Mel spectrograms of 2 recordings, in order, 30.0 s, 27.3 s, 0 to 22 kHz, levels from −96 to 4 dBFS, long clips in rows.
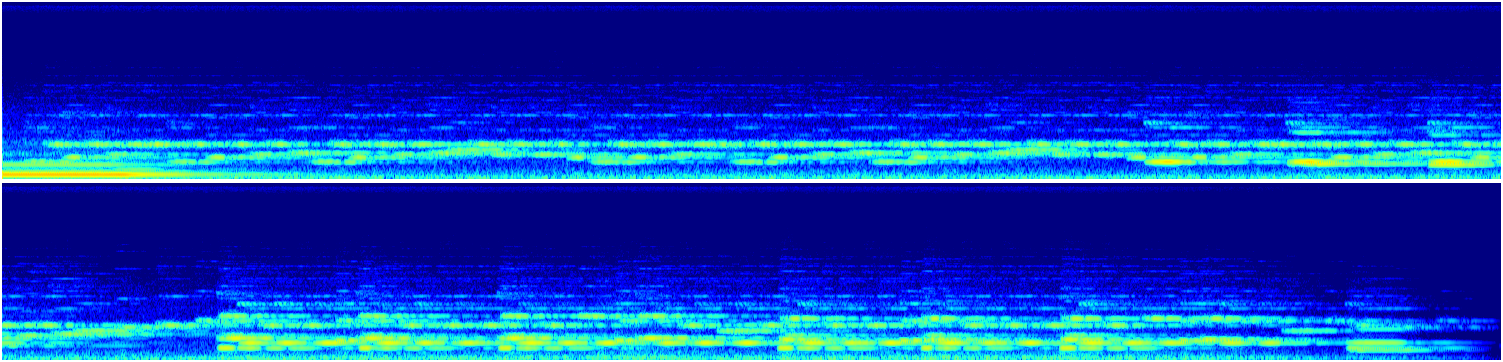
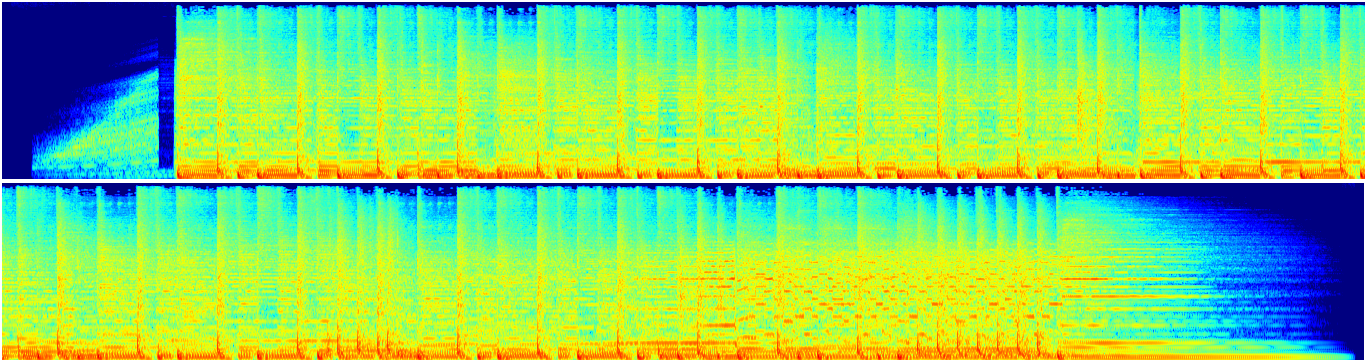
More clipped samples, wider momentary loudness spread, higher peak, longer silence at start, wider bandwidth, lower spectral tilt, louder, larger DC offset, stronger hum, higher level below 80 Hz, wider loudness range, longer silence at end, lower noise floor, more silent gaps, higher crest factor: neither; first, 12 LU vs 4 LU; second, -22 dBFS vs 0 dBFS; second, 0 s vs 0.7 s; about the same, over 20 kHz vs over 20 kHz; first, -11 dB/octave vs -4.5 dB/octave; second, -40 LUFS vs -14 LUFS; neither; neither; second, -56 dBFS vs -20 dBFS; first, 7 LU vs 3 LU; about the same, 0.45 s vs 0.55 s; first, -67 dBFS vs -51 dBFS; neither; about the same, 16 dB vs 14 dB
